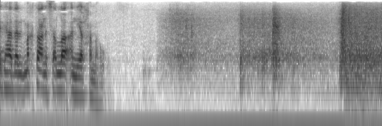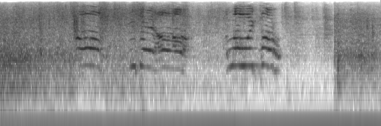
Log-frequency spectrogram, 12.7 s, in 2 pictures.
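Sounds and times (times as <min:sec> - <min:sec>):
speech: 0:00.0 - 0:01.9, 0:08.6 - 0:09.2, 0:10.2 - 0:11.2
tank firing: 0:02.8 - 0:10.1, 0:11.1 - 0:12.7
people shouting: 0:07.6 - 0:09.6.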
